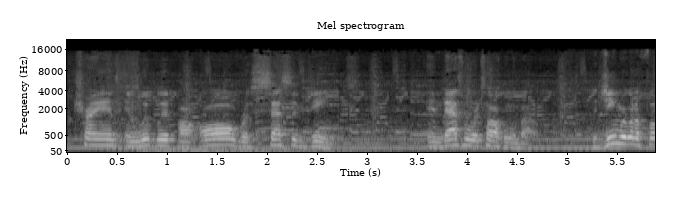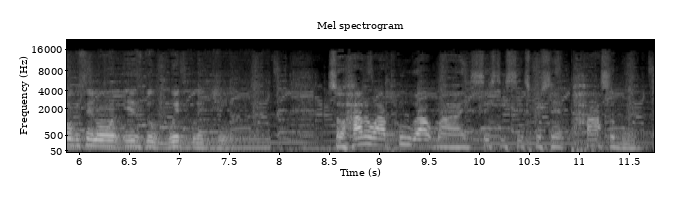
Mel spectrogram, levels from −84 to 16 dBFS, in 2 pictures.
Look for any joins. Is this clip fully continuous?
no; 2 cuts; at 5.0 s, 7.9 s

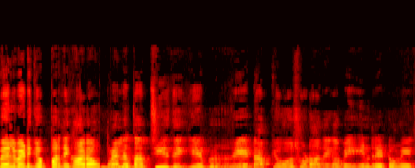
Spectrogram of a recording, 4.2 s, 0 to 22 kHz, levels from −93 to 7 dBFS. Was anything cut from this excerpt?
yes; 1 cut; at 1.0 s

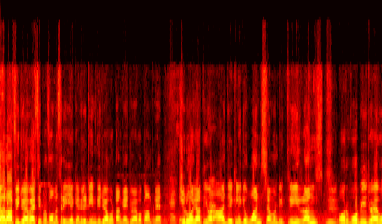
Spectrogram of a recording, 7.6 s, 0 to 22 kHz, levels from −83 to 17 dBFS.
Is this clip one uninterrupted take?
yes; 0 cuts

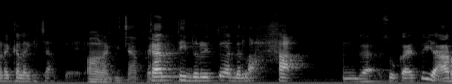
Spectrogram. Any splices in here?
yes; 1 cut; at 3.5 s

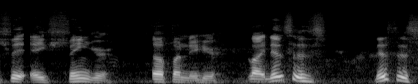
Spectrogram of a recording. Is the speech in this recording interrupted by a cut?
no; 0 cuts

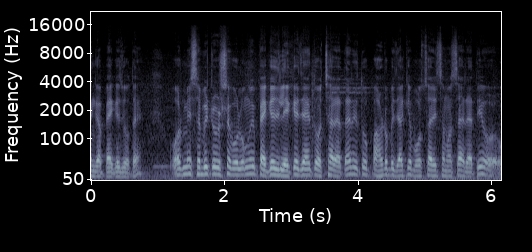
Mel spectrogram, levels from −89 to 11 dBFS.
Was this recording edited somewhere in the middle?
no; 0 cuts

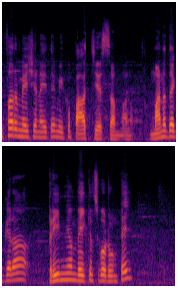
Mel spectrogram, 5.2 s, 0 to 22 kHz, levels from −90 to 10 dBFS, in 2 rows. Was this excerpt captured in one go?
no; 1 cut; at 2.1 s

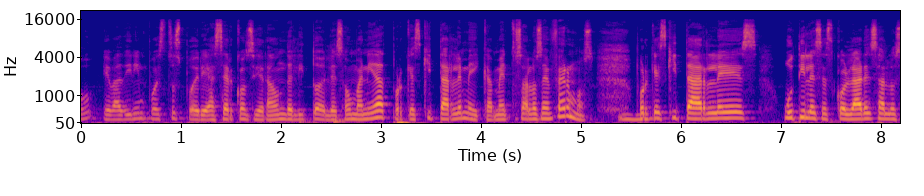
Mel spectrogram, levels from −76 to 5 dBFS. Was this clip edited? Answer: no; 0 cuts

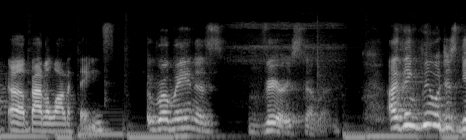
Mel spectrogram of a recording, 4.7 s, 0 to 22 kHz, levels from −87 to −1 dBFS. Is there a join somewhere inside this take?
yes; 1 cut; at 1.5 s

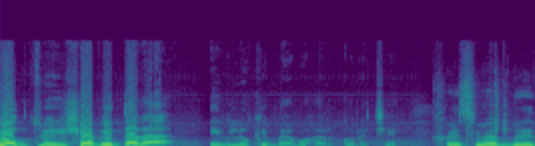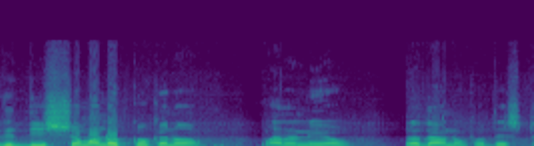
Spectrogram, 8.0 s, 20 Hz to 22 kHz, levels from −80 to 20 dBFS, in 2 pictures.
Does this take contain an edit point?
yes; 1 cut; at 3.2 s

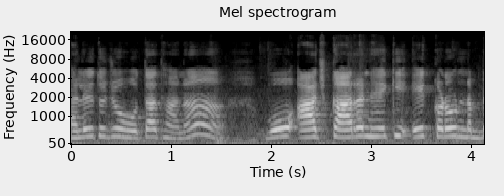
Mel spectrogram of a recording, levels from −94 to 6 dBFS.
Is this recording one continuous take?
yes; 0 cuts

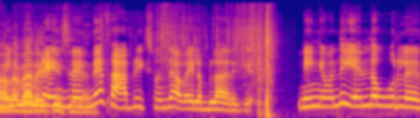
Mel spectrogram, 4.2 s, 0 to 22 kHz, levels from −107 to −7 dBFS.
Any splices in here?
yes; 1 cut; at 2.9 s

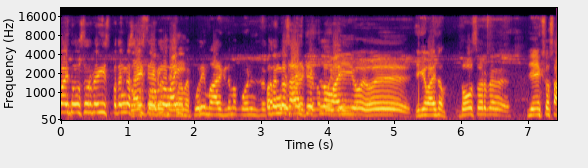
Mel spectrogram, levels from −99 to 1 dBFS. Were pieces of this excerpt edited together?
no; 0 cuts

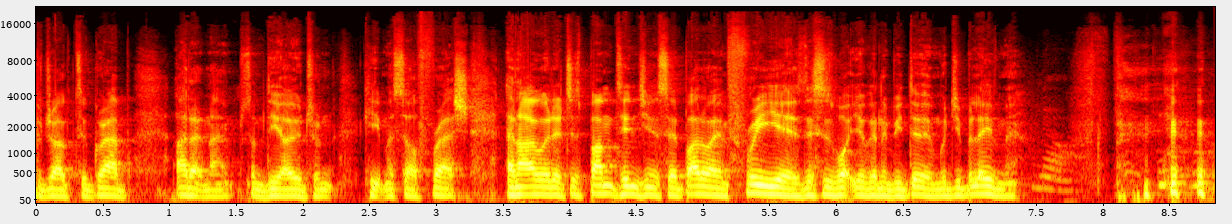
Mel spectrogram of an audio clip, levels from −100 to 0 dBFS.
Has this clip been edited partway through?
no; 0 cuts

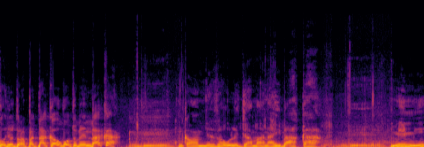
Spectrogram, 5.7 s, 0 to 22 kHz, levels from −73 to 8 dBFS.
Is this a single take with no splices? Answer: yes; 0 cuts

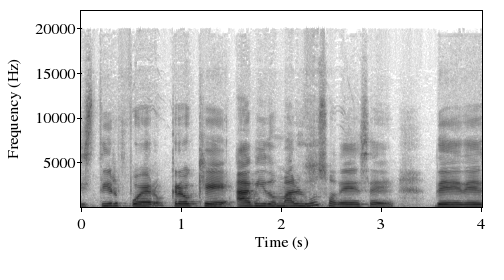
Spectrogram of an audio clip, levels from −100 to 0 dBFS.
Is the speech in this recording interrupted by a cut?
no; 0 cuts

